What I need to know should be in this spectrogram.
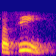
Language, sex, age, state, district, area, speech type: Odia, female, 30-45, Odisha, Jajpur, rural, conversation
